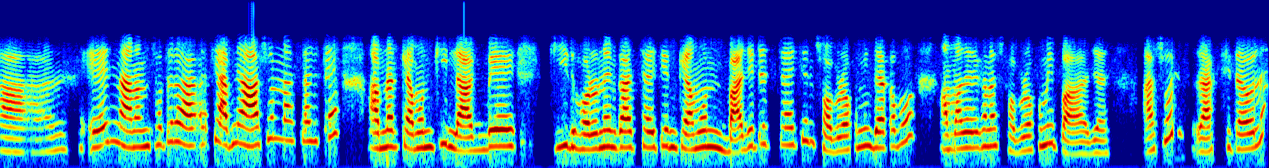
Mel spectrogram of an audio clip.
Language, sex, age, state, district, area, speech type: Bengali, female, 45-60, West Bengal, North 24 Parganas, urban, conversation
